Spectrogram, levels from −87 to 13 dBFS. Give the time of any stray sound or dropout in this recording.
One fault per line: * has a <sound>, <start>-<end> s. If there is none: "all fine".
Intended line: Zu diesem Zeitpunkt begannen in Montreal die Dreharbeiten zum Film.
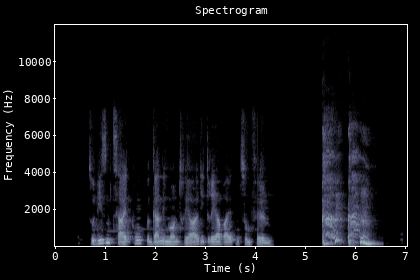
* has a cough, 5.3-6.6 s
